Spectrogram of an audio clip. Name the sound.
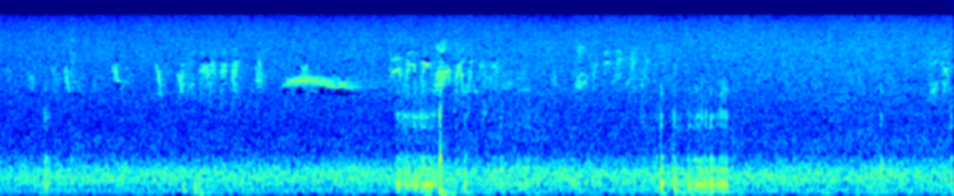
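bird calling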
